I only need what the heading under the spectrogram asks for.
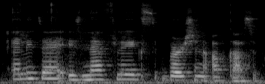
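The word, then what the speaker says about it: Élite: For confusion, I'm gonna call it Elite because it's a Spanish show and that's how you pronounce it in Spanish, so Elite. I know many people who speak English call it elite, but the correct pronunciation is Elite.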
